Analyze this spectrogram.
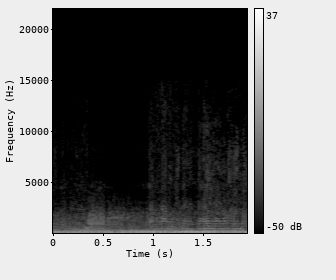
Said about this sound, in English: Standing upright again and tightly pressing his lips together to avoid inhaling any flies, Bernard walked around to the front of the refrigerator.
